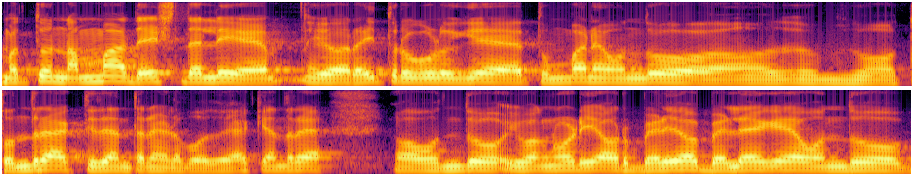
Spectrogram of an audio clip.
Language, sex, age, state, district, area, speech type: Kannada, male, 60+, Karnataka, Chikkaballapur, rural, spontaneous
